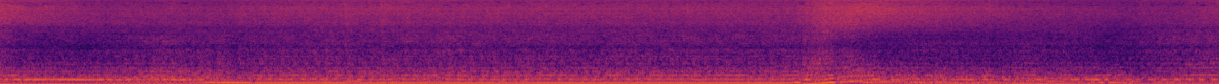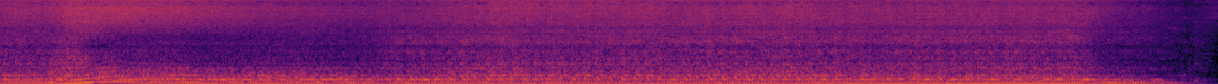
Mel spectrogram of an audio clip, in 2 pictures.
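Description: Corvette engine idling loudly with a deep, steady rumble, blipped twice into short revs that rise and fall, then settling back to a low burble until it cuts out at the end.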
